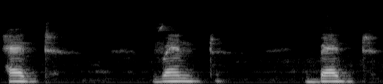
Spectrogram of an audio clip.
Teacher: these words have short vowel e sound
